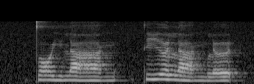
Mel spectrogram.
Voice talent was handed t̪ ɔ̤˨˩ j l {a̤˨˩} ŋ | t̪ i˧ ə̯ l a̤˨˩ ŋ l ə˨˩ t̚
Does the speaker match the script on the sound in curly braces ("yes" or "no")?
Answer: yes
